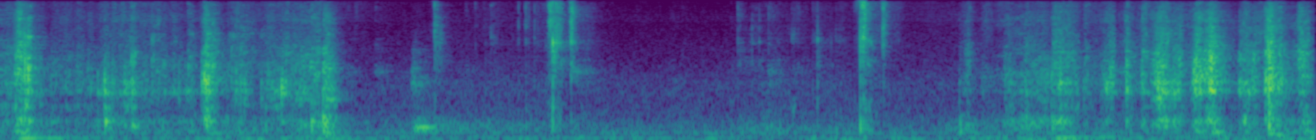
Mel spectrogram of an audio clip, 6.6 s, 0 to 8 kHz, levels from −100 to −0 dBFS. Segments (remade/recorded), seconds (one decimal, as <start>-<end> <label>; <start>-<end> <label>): 0.0-2.6 recorded; 2.6-6.6 remade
